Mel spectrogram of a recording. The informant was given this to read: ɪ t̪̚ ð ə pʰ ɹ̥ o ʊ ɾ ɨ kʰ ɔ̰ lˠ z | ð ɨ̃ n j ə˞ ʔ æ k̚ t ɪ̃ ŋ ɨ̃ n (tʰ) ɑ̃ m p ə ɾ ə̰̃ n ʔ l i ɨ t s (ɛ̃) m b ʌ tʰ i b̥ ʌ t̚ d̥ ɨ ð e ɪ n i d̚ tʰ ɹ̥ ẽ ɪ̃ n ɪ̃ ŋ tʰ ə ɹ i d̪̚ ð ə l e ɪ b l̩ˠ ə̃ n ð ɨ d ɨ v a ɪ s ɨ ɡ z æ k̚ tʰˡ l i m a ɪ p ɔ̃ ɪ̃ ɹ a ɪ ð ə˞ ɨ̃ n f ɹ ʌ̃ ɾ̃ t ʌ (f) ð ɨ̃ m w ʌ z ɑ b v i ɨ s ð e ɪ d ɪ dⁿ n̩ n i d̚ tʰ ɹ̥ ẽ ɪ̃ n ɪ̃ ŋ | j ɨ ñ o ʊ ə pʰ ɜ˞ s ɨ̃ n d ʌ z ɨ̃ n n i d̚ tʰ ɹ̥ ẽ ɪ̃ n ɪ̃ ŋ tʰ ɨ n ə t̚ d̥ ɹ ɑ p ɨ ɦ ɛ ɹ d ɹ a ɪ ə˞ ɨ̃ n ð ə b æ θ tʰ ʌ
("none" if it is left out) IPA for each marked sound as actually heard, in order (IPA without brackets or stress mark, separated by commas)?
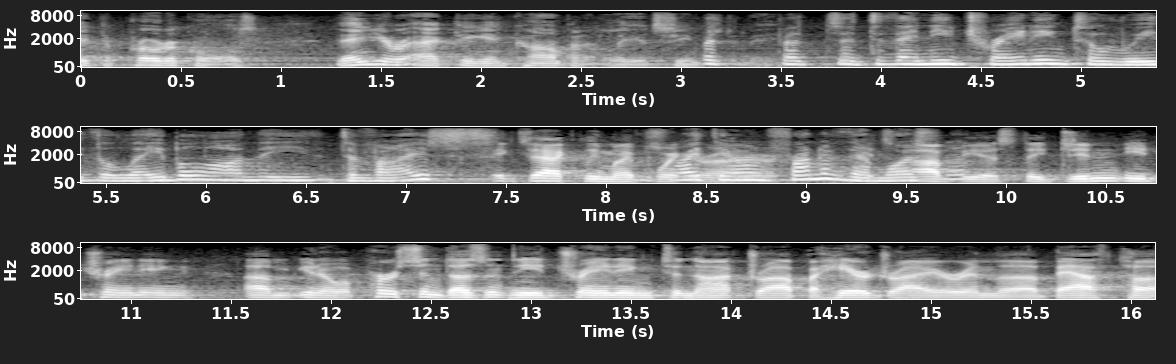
kʰ, ĩ, v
